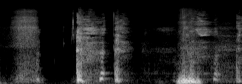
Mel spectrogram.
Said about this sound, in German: Der Mann, der da hustet, ist mein Sohn. Der hat sich erschreckt, weil ich auf Aufnahme gedrückt habe. Jetzt hustet er.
